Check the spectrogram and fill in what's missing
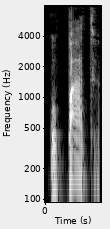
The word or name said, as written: pato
